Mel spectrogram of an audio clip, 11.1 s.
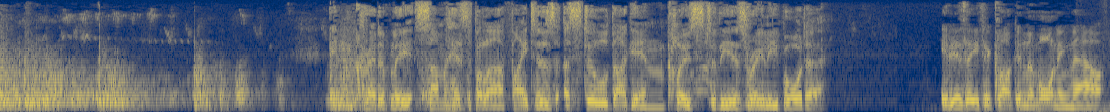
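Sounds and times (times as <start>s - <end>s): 
Israeli artillery guns firing: 0.0s - 4.0s
speech: 3.7s - 8.4s, 9.4s - 11.0s.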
